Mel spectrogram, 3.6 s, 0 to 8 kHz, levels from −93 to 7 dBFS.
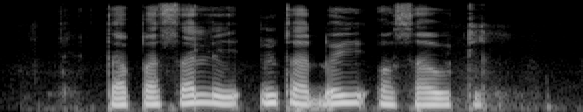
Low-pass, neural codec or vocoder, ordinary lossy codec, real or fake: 7.2 kHz; none; none; real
